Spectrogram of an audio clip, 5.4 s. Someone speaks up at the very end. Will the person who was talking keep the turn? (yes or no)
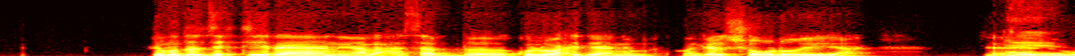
yes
